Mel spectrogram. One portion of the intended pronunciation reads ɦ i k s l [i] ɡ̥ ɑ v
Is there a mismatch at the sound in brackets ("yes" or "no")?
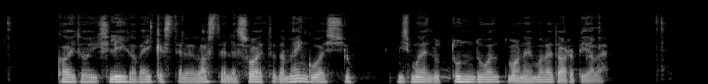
yes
